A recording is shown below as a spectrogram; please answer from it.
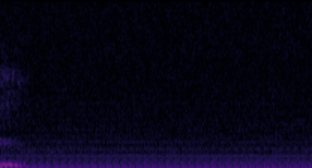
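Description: Steady electrical mains hum, a faint stack of even, unchanging tones. The end of a man's spoken word fades out at the very start.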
